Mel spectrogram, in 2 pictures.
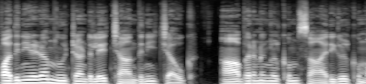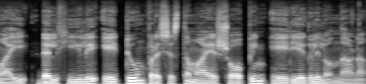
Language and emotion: Malayalam, neutral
